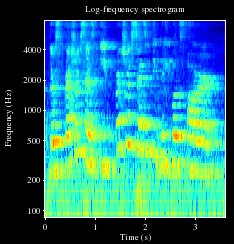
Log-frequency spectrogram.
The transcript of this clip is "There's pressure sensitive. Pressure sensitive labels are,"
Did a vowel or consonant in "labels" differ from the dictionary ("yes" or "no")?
yes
